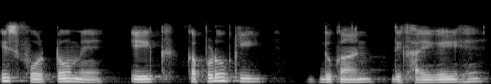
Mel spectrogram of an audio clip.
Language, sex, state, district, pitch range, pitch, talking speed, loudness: Hindi, male, Uttar Pradesh, Lucknow, 115-140 Hz, 125 Hz, 120 wpm, -18 LUFS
